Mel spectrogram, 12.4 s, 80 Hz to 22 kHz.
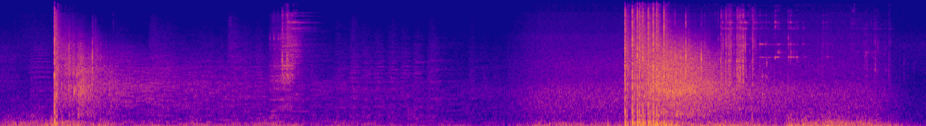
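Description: Sharp, loud shots from an ICI Martini-Henry cavalry carbine firing a 62.5 grain load, a few isolated reports spaced seconds apart, each cracking and ringing out over an outdoor range with no talking.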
